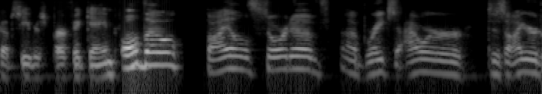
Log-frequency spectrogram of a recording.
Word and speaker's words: Pfeil: So coming up during that season was a young man named Bobby Feil, P-F-E-I-L. The P is silent, but his presence was not.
